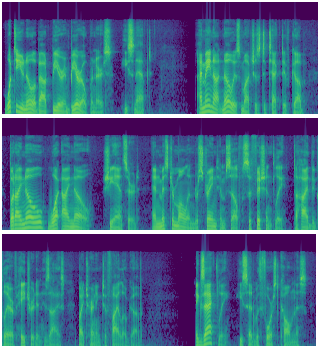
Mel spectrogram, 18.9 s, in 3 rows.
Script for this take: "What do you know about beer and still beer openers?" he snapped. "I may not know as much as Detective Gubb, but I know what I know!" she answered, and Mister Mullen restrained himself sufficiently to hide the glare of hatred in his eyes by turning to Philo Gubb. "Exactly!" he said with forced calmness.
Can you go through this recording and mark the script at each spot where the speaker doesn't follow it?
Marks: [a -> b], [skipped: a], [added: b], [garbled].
"What do you know about beer and [skipped: still] beer openers?" he snapped. "I may not know as much as Detective Gubb, but I know what I know!" she answered, and Mister Mullen restrained himself sufficiently to hide the glare of hatred in his eyes by turning to Philo Gubb. "Exactly!" he said with forced calmness.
